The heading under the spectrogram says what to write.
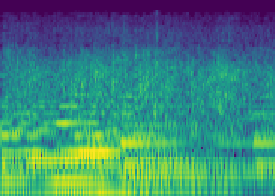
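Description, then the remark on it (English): A church audience claps steadily in worship, a dense wash of many hands blending into a continuous patter, with sustained musical tones from the music team underneath and no clear talking. “Come on, keep clapping. Keep clapping.”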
